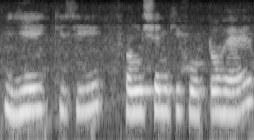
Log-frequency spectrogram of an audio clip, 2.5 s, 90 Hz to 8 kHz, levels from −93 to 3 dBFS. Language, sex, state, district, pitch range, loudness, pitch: Hindi, female, Haryana, Jhajjar, 220-240 Hz, -14 LUFS, 230 Hz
